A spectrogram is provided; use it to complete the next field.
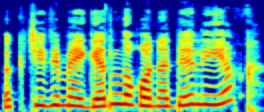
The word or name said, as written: getloqo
